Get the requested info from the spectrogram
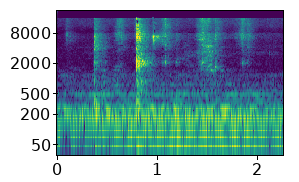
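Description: A handful of short, sharp clicks and taps as fingertips press and pat a medical silicone scar pad down onto the skin of a foot, over a steady low hum.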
